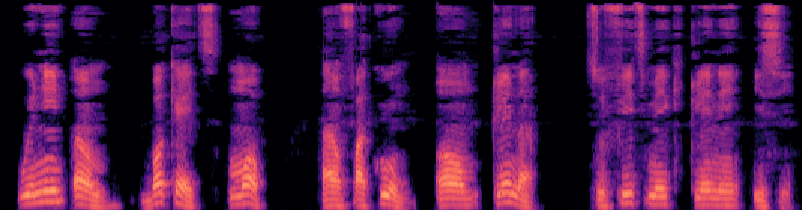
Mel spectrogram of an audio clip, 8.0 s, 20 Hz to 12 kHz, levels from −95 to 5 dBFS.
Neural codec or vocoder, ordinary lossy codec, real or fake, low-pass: vocoder, 48 kHz, 128 mel bands, Vocos; AAC, 32 kbps; fake; 10.8 kHz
